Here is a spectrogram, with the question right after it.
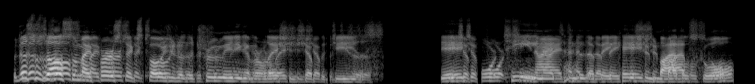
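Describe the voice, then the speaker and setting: Pitch sits fairly high for this man, who talks fairly quickly and varies his pitch in an ordinary way. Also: big swings in loudness. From England, Hertfordshire, then Ontario, Canada. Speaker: transplant recipient giving testimony. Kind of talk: testimony.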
